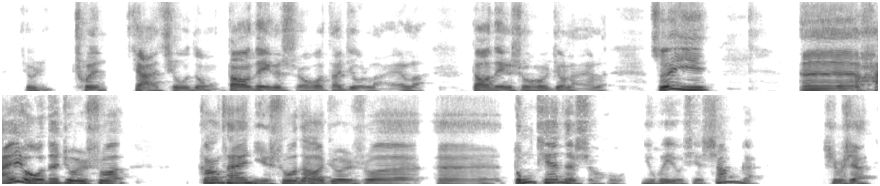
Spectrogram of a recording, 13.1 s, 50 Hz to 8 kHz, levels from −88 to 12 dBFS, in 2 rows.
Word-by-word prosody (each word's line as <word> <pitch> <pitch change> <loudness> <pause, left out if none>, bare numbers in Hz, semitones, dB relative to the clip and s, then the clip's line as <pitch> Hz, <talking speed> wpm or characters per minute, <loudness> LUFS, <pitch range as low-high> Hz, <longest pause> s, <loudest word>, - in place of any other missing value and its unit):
就 125 - -5
是 135 - -14 0.2
春、 150 -2 -4
夏、 125 - -3
秋、 130 +3 -6
冬， 130 0 -9
到 160 +1 +3
那 160 -2 0
个 140 - -3
时 120 +1 -11
候 125 +1 -6
它 120 +2 -7
就 125 +1 -7
来 105 -1 -15
了 115 0 -9 0.3
到 165 -2 0
那 160 0 -2
个 - - -2
时 130 - -8
候 120 +1 -3
就 130 +1 -5
来 105 -2 -12
了。 110 - -13 0.3
所 230 +5 +9
以， 215 -6 +6 0.6
嗯， 175 0 +1
还 - - +3
有 165 - +7
呢 175 +2 +1
就 205 0 +5
是 180 - +5
说 190 +1 0 0.5
刚 220 +2 +3
才 210 0 +4
你 175 -11 0
说 185 +11 0
到 175 -6 +1
就 155 0 0
是 150 - -3
说， 155 +3 -2 0.3
呃， 130 -2 -10
冬 225 +4 +6
天 240 +1 +1
的 155 - 0
时 115 - -10
候 110 +1 -19
你 125 - -9
会 150 +5 -4
有 125 -5 -7
些 150 +7 -12
伤 240 - -4
感， 205 - -9 0.5
是 155 - -7
不 145 - -3
是？ 160 - 0
150 Hz, 250 characters per minute, -22 LUFS, 125-180 Hz, 0.6 s, 所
